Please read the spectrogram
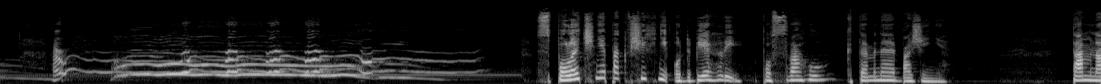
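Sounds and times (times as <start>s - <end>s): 
wolves howling in a layered chorus: 0.0s - 4.9s
speech: 0.5s - 1.4s, 5.4s - 9.6s, 10.7s - 10.9s.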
